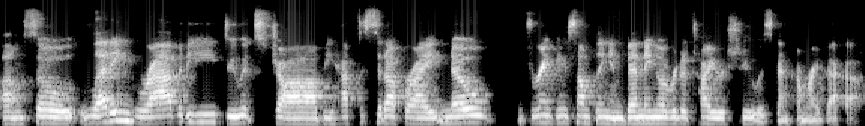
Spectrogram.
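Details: Adult woman speaking; Typical adult speech.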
